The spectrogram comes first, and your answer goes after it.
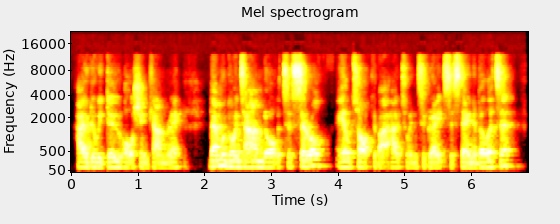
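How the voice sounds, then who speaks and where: Here a man talks with a British accent. His intonation is fairly even. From United Kingdom. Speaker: lean management consultant and author. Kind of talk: webinar presentation. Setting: online webinar.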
